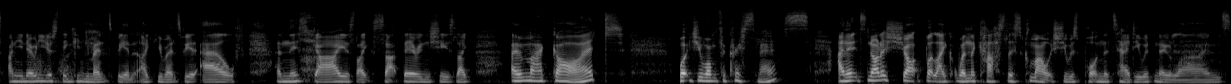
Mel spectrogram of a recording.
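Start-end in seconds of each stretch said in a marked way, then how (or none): 5.1-8.1 put-on Essex accent. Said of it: "she did this like Essex accent".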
